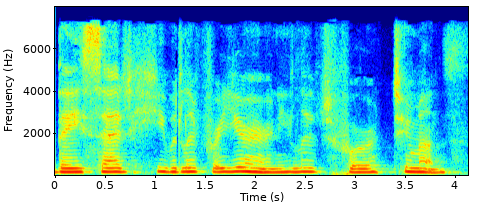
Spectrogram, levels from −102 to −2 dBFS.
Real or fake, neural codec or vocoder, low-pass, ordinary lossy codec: real; none; 7.2 kHz; AAC, 32 kbps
